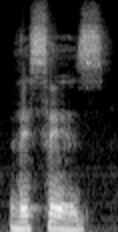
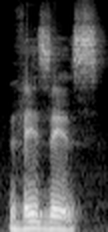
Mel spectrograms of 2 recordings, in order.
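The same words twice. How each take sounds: First: 'This' ends in an s sound, linked to 'is'. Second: 'This' ends in a z sound, linked to 'is'. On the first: The speaker calls it right. "O correto é som de S, conectando com is" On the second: The speaker calls it wrong. "e não"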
